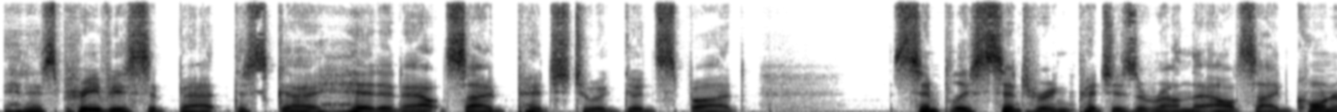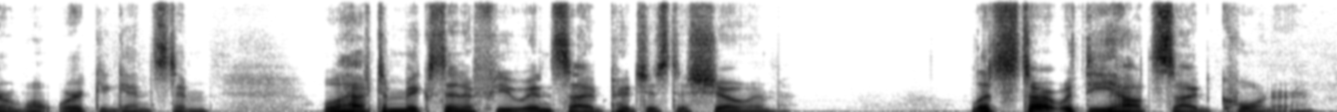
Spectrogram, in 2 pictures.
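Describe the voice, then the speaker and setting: A man voicing earnest high school baseball players, reading manga dub dialogue in a plain manner. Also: fairly even intonation, moderate pace, no echo, studio quality, close to an everyday voice. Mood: strategic, calm.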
